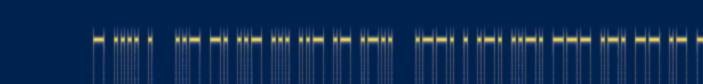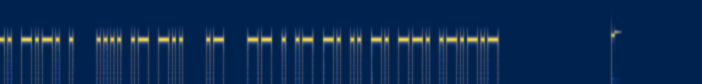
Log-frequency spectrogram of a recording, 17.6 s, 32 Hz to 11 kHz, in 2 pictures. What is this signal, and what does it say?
Morse code, heard as a keyed tone, about 28 wpm, 700 Hz. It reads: THE UNUSUAL PERFORMANCE HAD A MEANING.
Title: Sentences from Top 1400 Words 28wpm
